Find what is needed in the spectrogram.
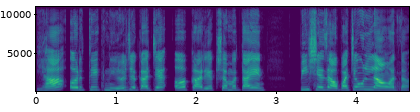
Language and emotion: Goan Konkani, angry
